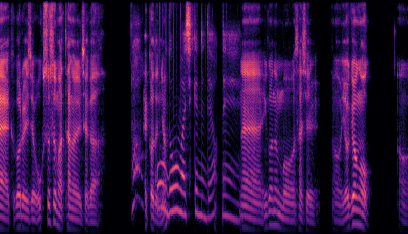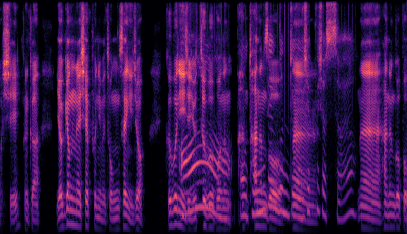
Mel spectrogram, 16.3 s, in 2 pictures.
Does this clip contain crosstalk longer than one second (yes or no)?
yes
